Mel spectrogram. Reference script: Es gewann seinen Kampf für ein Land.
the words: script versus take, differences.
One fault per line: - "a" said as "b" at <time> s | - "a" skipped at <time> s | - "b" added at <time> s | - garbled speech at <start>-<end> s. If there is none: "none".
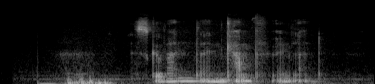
none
